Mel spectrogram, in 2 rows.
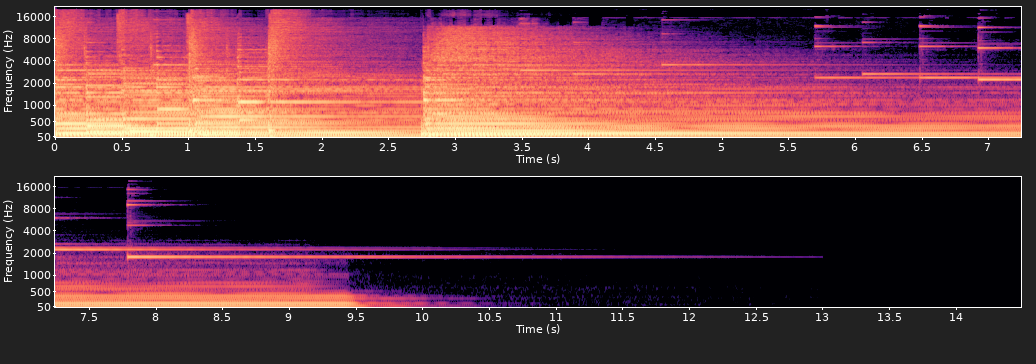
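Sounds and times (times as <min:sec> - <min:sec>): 
piano cover: 0:00.0 - 0:09.5.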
